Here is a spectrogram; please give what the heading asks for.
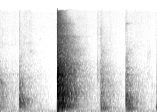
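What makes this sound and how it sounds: A hammer is struck against a battery/ESC enclosure: one hard, sharp whack with a bright, quickly decaying crack, surrounded by several lighter, duller taps. The enclosure is left without a scratch or dent, showing it is really solid.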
